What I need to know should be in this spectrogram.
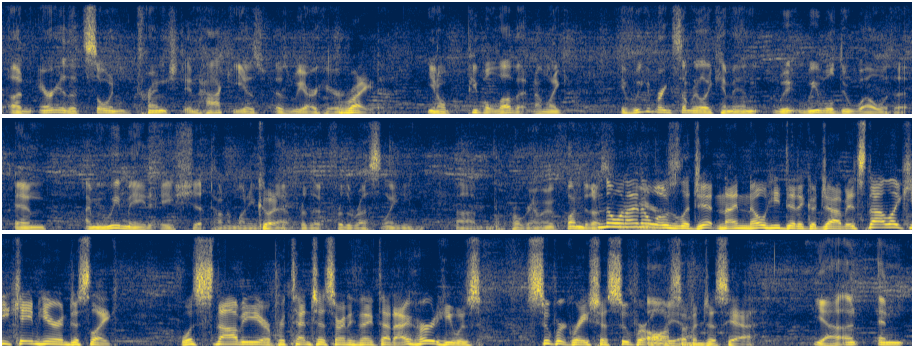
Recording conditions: busy venue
